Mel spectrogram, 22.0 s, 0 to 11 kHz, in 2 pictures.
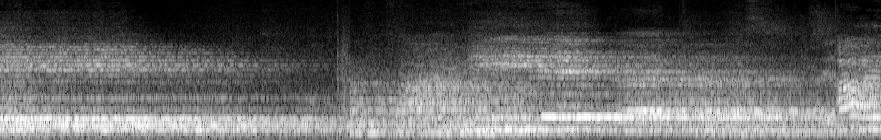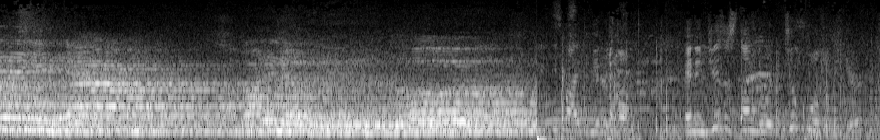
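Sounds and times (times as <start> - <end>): choir singing a cappella: 0.0 - 17.8.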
